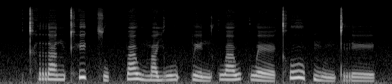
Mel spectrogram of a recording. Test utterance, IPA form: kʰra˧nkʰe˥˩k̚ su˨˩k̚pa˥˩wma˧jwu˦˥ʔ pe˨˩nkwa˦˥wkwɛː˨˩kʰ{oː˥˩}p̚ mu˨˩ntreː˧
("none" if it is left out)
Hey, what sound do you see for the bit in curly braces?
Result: oː˥˩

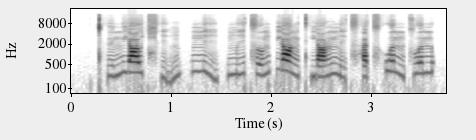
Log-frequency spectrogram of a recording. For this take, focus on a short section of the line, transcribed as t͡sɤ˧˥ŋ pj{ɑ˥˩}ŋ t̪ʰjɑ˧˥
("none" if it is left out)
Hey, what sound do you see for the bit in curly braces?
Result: ɑ˥˩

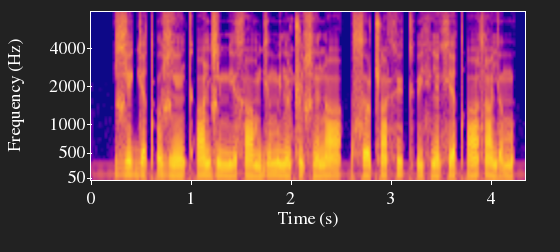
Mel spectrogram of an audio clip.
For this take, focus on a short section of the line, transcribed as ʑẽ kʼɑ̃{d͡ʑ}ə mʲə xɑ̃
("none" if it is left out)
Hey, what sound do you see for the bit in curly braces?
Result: d͡ʑ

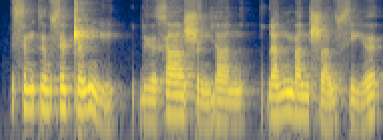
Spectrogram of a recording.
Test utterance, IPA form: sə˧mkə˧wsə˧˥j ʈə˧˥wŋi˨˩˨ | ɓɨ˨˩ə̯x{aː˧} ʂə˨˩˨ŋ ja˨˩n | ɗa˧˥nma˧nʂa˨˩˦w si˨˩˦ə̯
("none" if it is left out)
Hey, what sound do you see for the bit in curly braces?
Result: aː˧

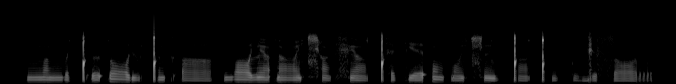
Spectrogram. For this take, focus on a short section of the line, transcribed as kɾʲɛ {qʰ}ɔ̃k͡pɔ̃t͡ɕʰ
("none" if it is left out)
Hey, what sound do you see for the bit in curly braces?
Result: ʔ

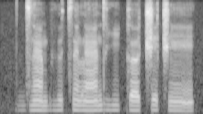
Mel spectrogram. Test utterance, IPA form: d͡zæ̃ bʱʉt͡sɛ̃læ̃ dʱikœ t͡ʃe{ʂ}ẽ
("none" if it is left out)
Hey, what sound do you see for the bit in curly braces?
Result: t͡ʃ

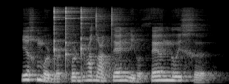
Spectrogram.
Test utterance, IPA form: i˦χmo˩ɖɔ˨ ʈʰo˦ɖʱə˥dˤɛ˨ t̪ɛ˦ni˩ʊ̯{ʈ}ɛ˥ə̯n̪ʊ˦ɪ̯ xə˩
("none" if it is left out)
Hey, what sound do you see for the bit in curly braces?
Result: θ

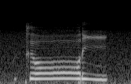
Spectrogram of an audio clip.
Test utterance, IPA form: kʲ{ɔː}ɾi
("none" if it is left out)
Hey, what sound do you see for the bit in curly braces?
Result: ɔː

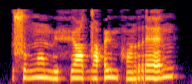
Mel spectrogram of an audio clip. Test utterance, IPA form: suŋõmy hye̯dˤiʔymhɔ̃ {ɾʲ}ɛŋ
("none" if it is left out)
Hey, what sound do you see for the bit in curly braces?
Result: r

